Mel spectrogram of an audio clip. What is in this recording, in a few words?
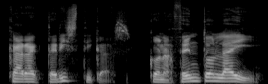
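"características", Spanish, male; mekanta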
